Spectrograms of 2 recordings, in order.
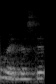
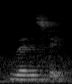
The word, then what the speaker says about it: Wednesday: करते हैं, बट अगर इसको हम लोग हल्का से इम्प्रूव करें ना तो आई थिंक ये बेटर हो सकता है. ठीक है, तो इसमें ना डे हम इसमें साइलेंट कर देते हैं. ठीक है, एंड इसमें हल्का सा जेड का साउंड डाल देंगे, which is वेंसडे. वेंसडे. Okay, तो इसका सही प्रोनाउंसिएशन वेंसडे होगा.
